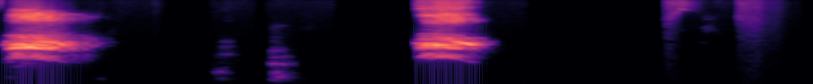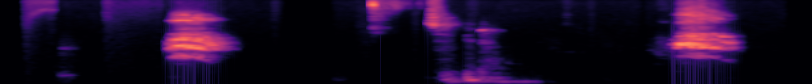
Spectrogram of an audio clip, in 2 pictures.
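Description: A crow cawing four times, one short harsh caw about every two and a half seconds. Faint mouse clicks between the caws.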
